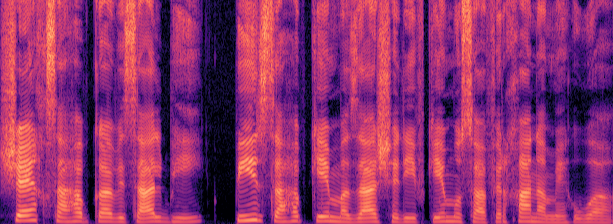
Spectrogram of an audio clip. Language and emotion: Urdu, neutral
